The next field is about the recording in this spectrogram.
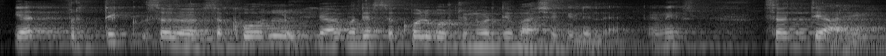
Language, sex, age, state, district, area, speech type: Marathi, male, 18-30, Maharashtra, Sangli, rural, spontaneous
